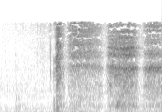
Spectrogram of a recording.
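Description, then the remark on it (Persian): A man pants heavily as he comes up the stairs, drawing a few loud, raspy breaths in quick succession after a short quiet pause, breathless. “همان موقع مردی نفس نفس زنان از پله ها بالا آمد”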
